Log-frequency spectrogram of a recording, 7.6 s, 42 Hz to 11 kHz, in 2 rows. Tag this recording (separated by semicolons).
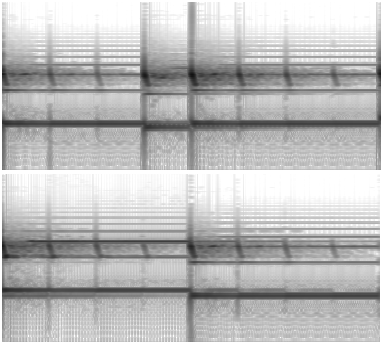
127; loop; trancegate; sample; synth; sound; trance; korg; synthie; bpm; c64; gate; siel; ms; opera; 2000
